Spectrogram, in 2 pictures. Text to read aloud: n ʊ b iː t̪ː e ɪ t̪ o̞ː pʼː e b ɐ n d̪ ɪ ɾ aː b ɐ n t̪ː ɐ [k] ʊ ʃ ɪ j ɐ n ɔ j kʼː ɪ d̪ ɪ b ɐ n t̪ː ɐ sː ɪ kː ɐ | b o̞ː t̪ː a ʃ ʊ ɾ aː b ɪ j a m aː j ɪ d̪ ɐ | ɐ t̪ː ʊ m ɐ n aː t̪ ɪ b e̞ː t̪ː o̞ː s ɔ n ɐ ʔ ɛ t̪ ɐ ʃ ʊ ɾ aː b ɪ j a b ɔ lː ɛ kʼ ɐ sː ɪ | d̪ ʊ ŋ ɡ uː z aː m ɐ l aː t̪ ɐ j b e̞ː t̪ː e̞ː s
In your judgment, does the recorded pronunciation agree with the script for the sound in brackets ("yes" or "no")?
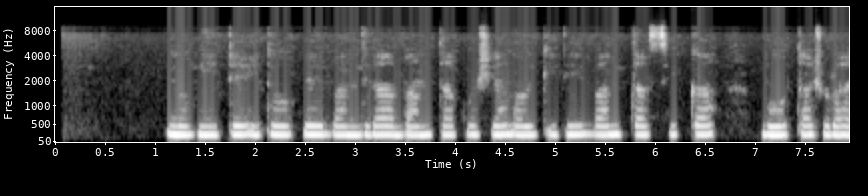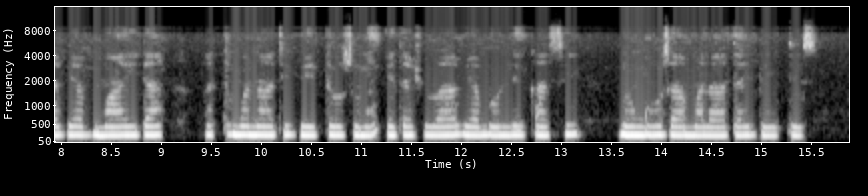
yes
